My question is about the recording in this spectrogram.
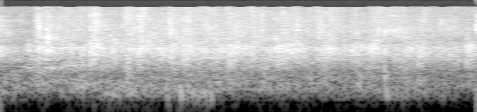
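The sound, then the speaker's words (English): A crowd applauds steadily for several seconds, a dense wash of many hands clapping at once, fairly loud and sustained with no voices standing out. “Now clap, okay.”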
